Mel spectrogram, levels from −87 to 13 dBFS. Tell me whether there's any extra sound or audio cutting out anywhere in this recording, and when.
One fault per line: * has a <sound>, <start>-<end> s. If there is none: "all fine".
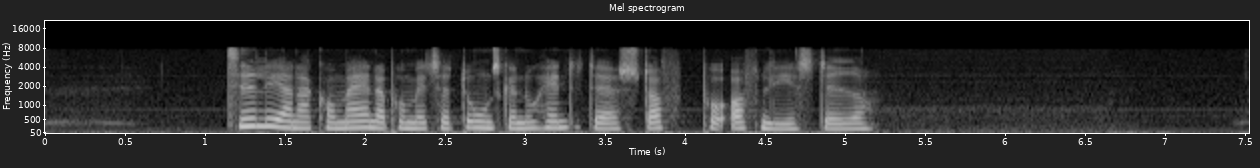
all fine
